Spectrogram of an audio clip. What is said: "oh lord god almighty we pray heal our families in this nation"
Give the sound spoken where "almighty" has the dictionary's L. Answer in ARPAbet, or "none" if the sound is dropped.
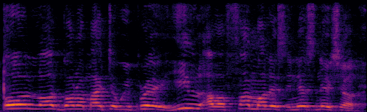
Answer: none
